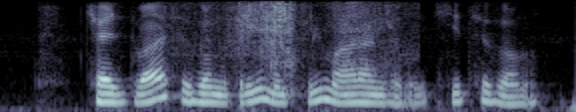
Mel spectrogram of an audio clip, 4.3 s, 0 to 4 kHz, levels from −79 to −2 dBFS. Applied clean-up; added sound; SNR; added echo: none; Domestic sounds, home sounds; 11 dB; none.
